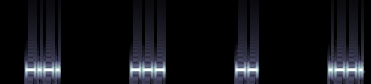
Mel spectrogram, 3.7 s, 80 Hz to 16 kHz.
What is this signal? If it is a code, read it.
Morse code, heard as a keyed tone, about 40 wpm, spaced as for 11 wpm, 690 Hz. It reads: COMP
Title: 8x Character Spacing - Top 500 Words - 40wpm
